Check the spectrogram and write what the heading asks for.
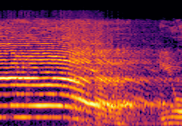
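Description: A man's voice reciting the Quran in melodic tajweed style, holding one long drawn-out note, then sliding down in pitch about a second in and getting quieter near the end.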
